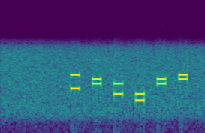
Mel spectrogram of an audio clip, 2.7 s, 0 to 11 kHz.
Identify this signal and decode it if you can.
Multi-frequency trunk signalling (R1, as on North American trunks), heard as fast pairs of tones, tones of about 120 ms, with phone line noise. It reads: KP 0510 ST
